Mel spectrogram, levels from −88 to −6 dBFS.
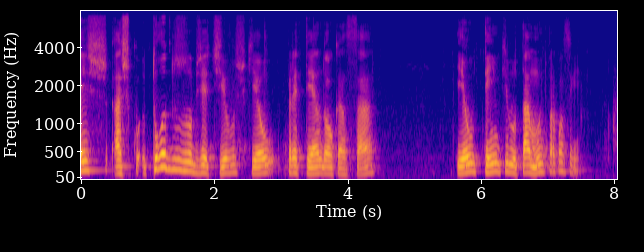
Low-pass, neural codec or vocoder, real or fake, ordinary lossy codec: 7.2 kHz; none; real; none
